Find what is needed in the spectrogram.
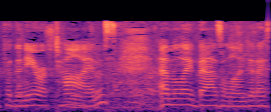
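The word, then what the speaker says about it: Emily Bazelon: and contributing writer for the New York Times Emily basilon did I say it right then yeah thank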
